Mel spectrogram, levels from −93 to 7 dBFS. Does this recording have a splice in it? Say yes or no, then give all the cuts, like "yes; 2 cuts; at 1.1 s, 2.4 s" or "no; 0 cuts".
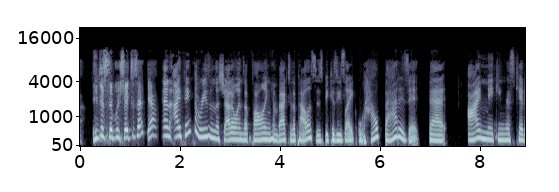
yes; 1 cut; at 1.6 s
